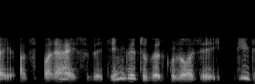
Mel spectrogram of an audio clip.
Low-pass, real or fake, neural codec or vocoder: 3.6 kHz; fake; codec, 16 kHz, 4.8 kbps, FACodec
